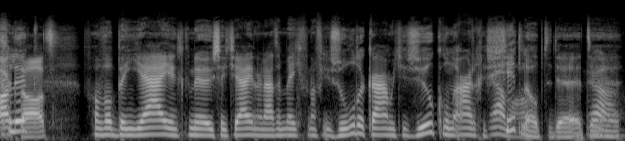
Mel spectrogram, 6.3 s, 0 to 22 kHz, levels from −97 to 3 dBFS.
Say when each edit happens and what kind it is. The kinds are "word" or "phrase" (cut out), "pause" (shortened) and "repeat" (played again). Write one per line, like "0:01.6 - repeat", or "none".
none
